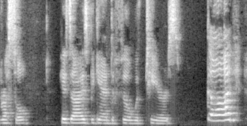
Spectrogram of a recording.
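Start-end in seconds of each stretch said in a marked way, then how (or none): 3.4-4.0 tearful cry. A narrator's reading. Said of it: "was weeping".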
